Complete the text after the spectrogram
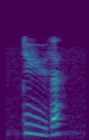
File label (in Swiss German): "duwe", Alsace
